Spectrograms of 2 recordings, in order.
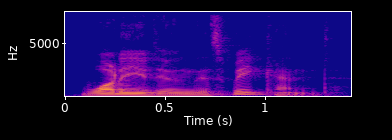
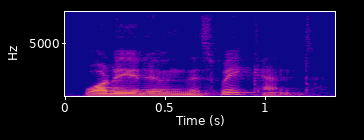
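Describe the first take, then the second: No difference in how they are said.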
